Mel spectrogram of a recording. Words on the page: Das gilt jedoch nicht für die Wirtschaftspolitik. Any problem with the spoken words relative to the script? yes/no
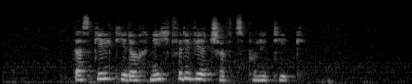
no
